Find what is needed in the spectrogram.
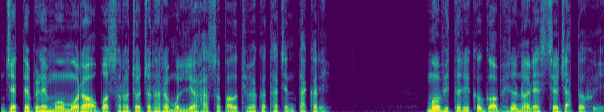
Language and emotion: Odia, sad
